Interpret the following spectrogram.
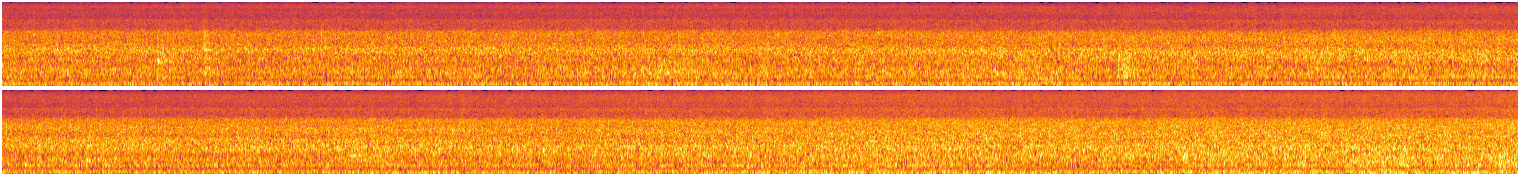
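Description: Water jets of a large public fountain splashing into the basin: a steady rushing hiss that grows a little louder toward the end.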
